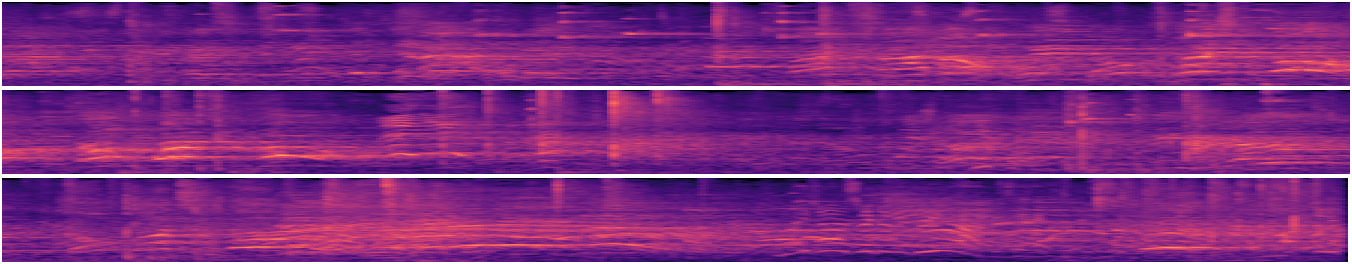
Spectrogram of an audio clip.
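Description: A basketball being dribbled and bouncing on a hardwood gym floor during play, with sharp bounces scattered throughout. Players and people courtside call and shout over it, their voices echoing in the gym.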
